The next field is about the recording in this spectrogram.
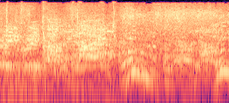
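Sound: protesters shouting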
